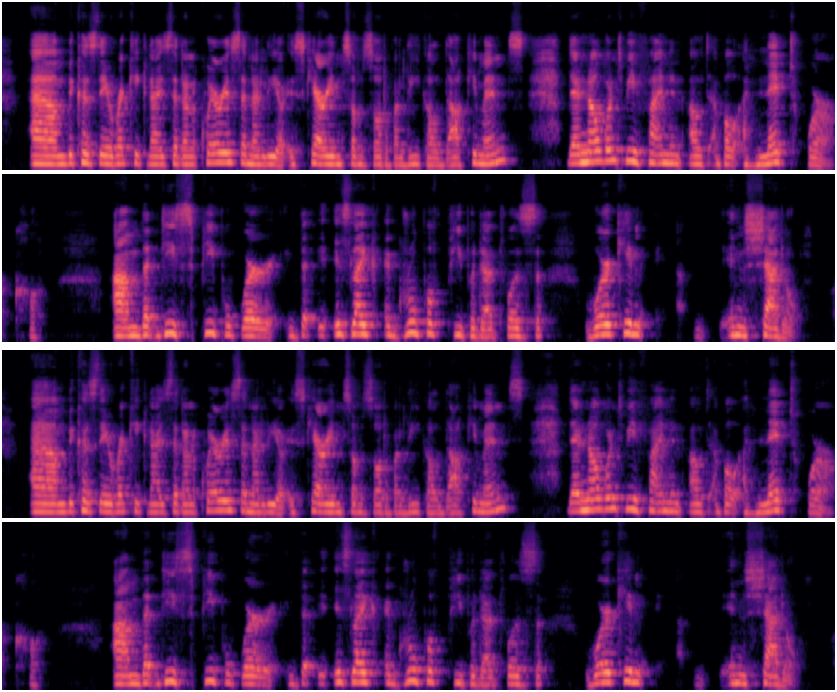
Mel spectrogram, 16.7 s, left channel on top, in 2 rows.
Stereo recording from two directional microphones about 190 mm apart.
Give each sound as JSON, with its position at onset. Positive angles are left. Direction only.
{"t": 0.0, "sound": "speech", "side_deg": 30}
{"t": 9.4, "sound": "speech", "side_deg": 35}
